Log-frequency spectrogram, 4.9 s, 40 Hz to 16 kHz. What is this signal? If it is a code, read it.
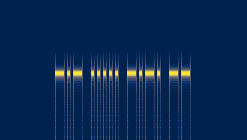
Morse code, heard as a keyed tone, about 20 wpm, 700 Hz. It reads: K5CM
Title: Easy Call Signs - 20wpm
